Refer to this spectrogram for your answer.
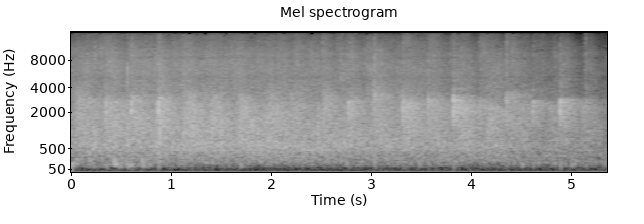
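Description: Children in a Buddhist class applaud steadily at their teacher's request, dense overlapping claps at a sustained, moderately loud level for several seconds, with no voices heard.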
